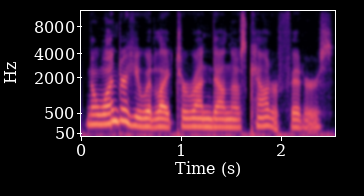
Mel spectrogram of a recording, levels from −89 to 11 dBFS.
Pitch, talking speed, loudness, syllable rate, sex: 195 Hz, 235 wpm, -17 LUFS, 6.1 syllables/s, female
